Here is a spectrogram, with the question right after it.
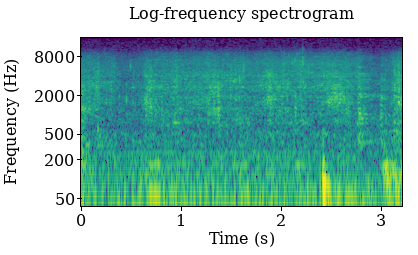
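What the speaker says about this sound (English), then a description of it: "We're just going to allow these to simmer in the butter for 5 minutes. They're going to get nice and toasty." Pecans simmering and toasting in butter in a pan, giving a steady soft sizzle and crackle throughout, with an occasional brief knock from stirring near the end.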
